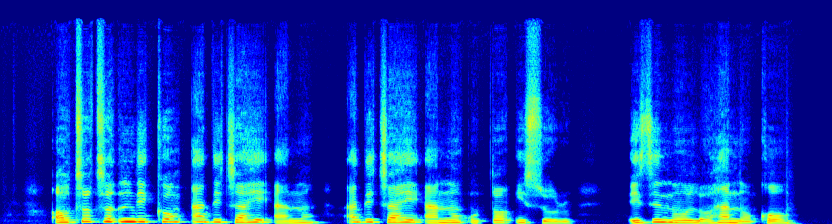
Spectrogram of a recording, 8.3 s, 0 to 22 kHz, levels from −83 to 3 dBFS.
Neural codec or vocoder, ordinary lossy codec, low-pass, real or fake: autoencoder, 48 kHz, 32 numbers a frame, DAC-VAE, trained on Japanese speech; none; none; fake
